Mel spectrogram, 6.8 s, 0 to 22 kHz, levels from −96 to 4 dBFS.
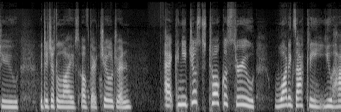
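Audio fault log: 0.62–0.75 s, 1.73–1.79 s and 1.97–2.05 s: echo leak. Faint copies of the speech return about 232 ms late, first very quietly, roughly 35 dB under the speech, then a little stronger, around 25 dB down, in the two later scraps. A loudspeaker echo canceller that likely failed to fully remove its microphone pickup would explain them. On a spectrogram, weak repeats of the preceding harmonic patterns sit offset in time. The waveform shows only small ripples riding on or after the main envelope.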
